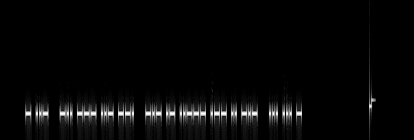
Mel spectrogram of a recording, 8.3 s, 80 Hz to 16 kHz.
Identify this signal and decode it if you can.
Morse code, heard as a keyed tone, about 36 wpm, 700 Hz. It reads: TU DOUG KA2WIK SST
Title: K1USN SST QSO Practice - 35wpm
